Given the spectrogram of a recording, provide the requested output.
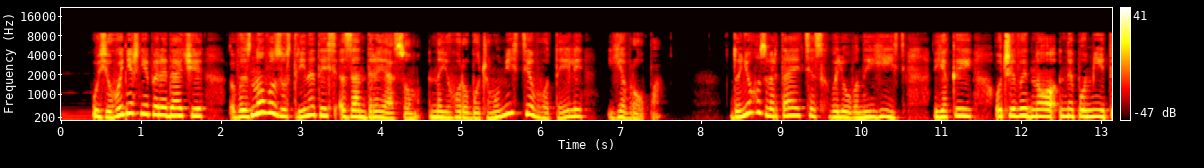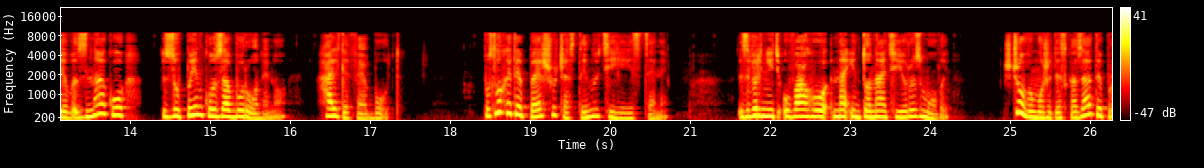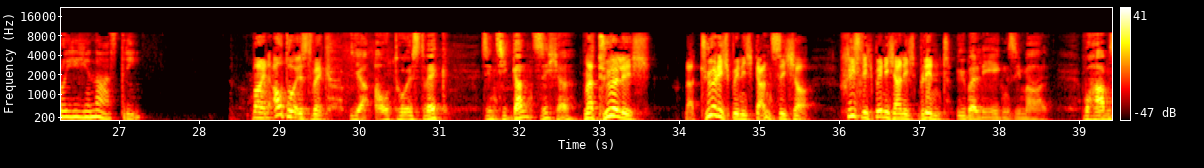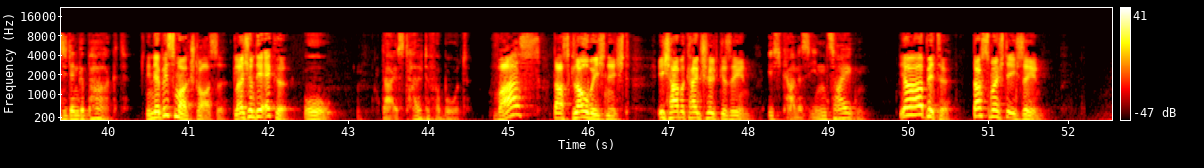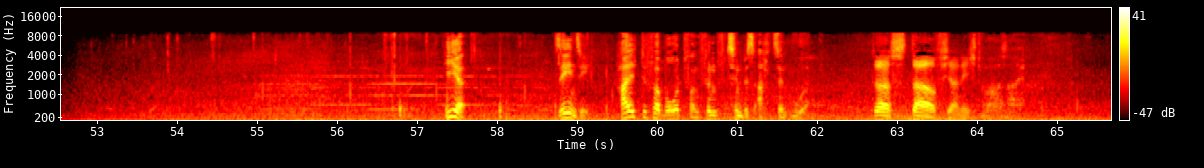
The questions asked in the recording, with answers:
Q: Що ви можете сказати про її настрій?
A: Гість готелю дуже схвильований і розгніваний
